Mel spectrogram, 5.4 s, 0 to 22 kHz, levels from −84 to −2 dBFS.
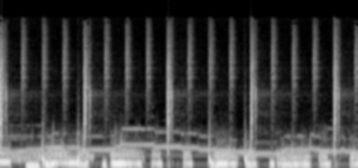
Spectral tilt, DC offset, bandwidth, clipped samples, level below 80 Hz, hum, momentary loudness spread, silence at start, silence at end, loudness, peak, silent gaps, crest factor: -5 dB/octave; under 0.1%; 14.5 kHz; under 0.1%; -16 dBFS; none; 6 LU; 0 s; 0 s; -16 LUFS; 0 dBFS; none; 14 dB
